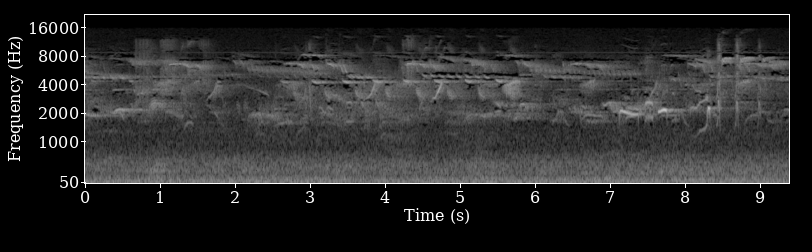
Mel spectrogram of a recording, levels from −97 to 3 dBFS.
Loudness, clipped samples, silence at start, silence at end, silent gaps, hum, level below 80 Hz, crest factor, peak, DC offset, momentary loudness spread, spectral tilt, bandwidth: -34 LUFS; under 0.1%; 0 s; 0 s; none; none; -50 dBFS; 20 dB; -18 dBFS; under 0.1%; 11 LU; -0.5 dB/octave; 16 kHz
